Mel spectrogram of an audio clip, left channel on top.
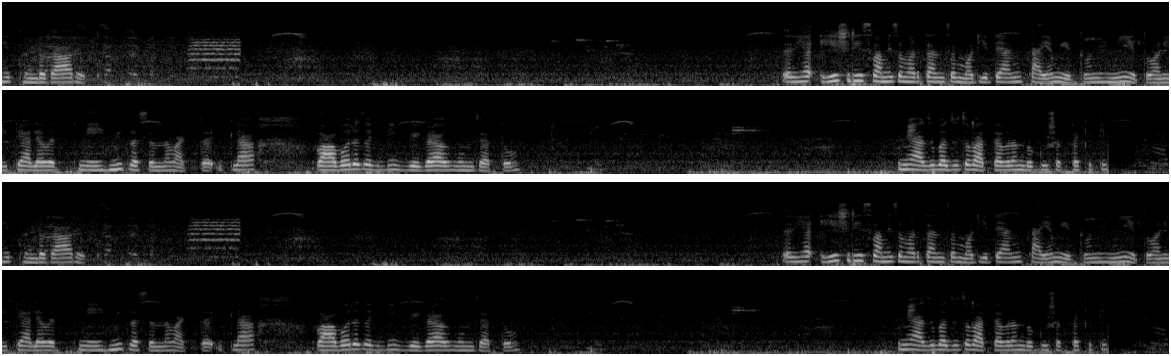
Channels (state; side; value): quieter; right; 4.5 dB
